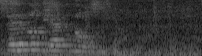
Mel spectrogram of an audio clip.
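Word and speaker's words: xenodiagnóstico: Y algo que no está aquí, que lo tienen en su texto, pero lo voy a explicar, es el senodiagnóstico. Senodiagnóstico se escribe con X al principio.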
